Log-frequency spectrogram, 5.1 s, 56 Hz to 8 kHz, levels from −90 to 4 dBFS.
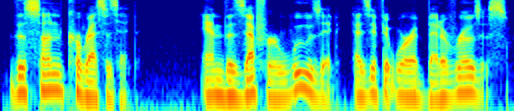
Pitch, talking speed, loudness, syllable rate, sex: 115 Hz, 200 wpm, -21 LUFS, 5.5 syllables/s, male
